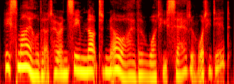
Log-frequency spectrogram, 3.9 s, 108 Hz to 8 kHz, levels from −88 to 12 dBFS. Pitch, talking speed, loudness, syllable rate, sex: 200 Hz, 260 wpm, -19 LUFS, 5.3 syllables/s, female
